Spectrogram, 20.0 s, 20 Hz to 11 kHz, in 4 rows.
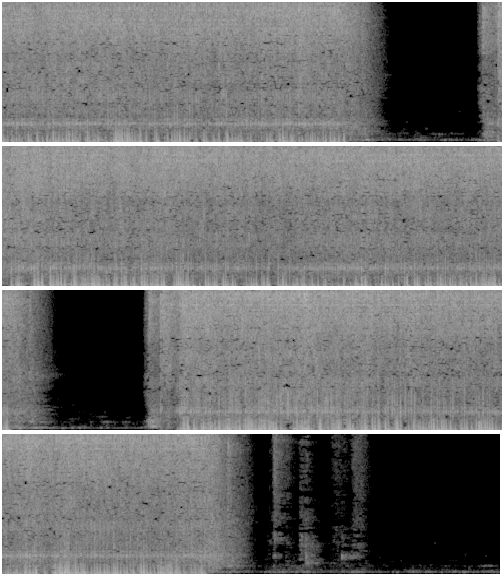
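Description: MIG welder arc crackling steadily as it lays weld on the sheet steel of a 1929 Ford Model A door, in three runs that each stop abruptly: short pauses about 4 and 11 seconds in, and it stops for good about 17 seconds in.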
